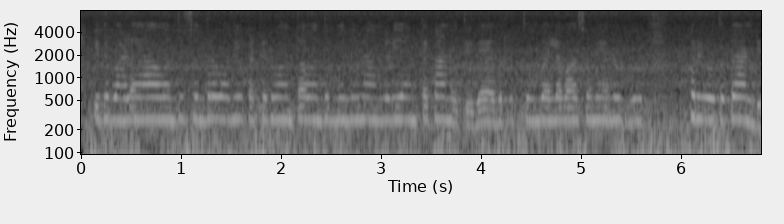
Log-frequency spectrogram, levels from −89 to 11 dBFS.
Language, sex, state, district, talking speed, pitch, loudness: Kannada, female, Karnataka, Mysore, 140 wpm, 265 Hz, -34 LUFS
